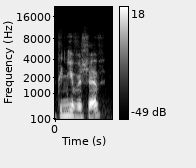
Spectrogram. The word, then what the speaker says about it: Gniewoszów: How do you pronounce it? Anita, would you like to do the honors? Gniewoszów. Okay. Gniewoszów.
